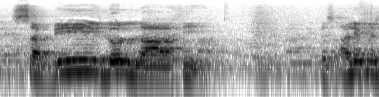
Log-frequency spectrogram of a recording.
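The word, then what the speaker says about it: سَبِيلِ: And when we combine reading these together we do not pronounce this alif here. We pronounce sabili.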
